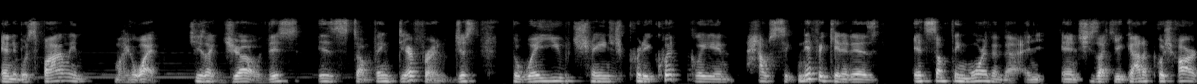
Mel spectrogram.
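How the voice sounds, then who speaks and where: Vocal fry runs through this man's fairly high-pitched voice, which has lively intonation and a moderate pace. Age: 60s. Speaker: patient with early-onset Alzheimer's. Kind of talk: personal testimony.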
